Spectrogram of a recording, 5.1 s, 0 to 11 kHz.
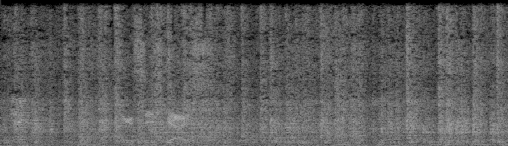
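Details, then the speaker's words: Older Whirlpool dryer (possibly series 7) running: heavy, continuous low rumble as the drum turns, steady with no knock; most likely worn rear drum support rollers. "that's a pretty bad rumbling noise we're gonna unplug it and most likely it's the support rollers in the back that are having trouble"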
